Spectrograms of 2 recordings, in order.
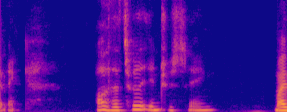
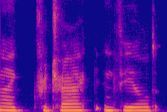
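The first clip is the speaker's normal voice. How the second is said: normal talking voice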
